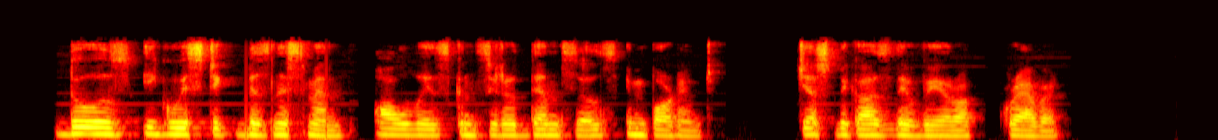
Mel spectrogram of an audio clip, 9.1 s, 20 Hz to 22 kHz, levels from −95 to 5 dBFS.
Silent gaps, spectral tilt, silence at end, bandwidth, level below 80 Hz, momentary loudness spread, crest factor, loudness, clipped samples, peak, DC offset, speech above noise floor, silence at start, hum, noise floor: 5.67-5.97 s; -4.5 dB/octave; 1.2 s; 8 kHz; -60 dBFS; 12 LU; 20 dB; -24 LUFS; under 0.1%; -6 dBFS; under 0.1%; over 67 dB; 0.4 s; none; under -90 dBFS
